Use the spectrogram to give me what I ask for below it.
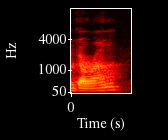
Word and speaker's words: guarana: like gurana guarana no i just don't pronounce the u so guarana yeah yeah exactly google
